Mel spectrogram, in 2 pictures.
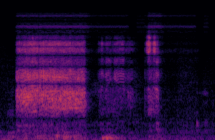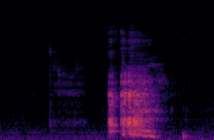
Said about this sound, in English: Oh, I'm constantly clearing out my fucking throat.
